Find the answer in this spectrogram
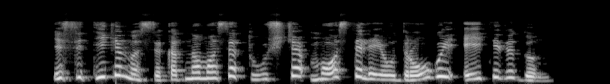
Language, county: Lithuanian, Utena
